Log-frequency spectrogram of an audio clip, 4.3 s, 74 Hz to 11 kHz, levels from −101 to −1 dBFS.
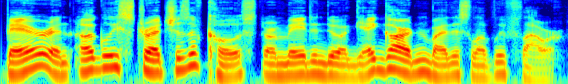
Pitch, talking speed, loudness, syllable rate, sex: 140 Hz, 225 wpm, -18 LUFS, 5.8 syllables/s, male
